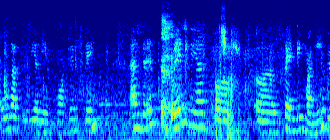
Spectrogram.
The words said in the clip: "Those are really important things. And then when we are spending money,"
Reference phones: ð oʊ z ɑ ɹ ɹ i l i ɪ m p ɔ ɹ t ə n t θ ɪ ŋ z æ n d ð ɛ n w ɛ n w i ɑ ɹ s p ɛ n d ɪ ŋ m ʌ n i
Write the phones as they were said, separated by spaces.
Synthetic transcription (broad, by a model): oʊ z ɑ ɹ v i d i ɪ m p ɔ ɹ t ə n t t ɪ ŋ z æ n d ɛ n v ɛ n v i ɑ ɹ s p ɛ n d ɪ ŋ m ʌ n i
